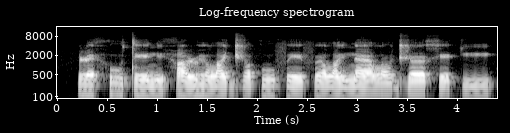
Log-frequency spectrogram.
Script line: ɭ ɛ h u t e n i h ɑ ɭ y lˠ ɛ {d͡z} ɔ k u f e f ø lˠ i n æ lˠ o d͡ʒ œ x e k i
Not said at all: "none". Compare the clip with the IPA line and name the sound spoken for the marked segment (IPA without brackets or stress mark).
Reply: d͡ʒ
